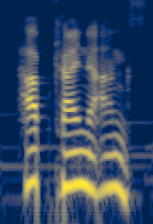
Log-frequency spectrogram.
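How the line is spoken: Plain. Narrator (German): sagte Elisa

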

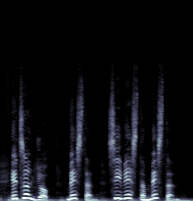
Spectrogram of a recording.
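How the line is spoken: Seven kids shouting together. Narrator (Catalan): van cridar tots els set cabridets

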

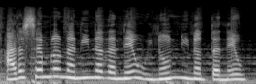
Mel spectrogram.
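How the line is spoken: Children exclaiming. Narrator (Catalan): va exclamar, van exclamar els nens

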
